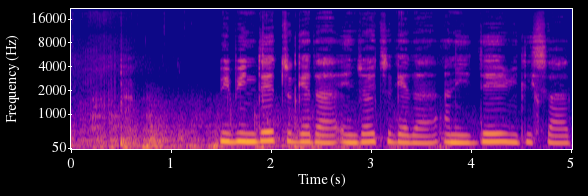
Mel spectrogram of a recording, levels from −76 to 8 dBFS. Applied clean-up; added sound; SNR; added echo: none; Thunder; 12 dB; none.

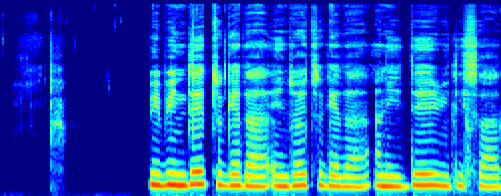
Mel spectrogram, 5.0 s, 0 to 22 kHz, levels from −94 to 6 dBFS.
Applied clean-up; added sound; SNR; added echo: neural mask model Resemble Enhance denoiser.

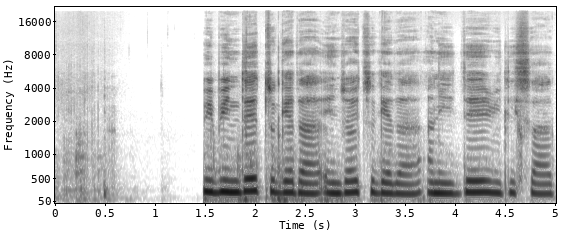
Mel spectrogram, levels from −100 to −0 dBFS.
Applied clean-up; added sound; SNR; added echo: neural mask model RNNoise.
